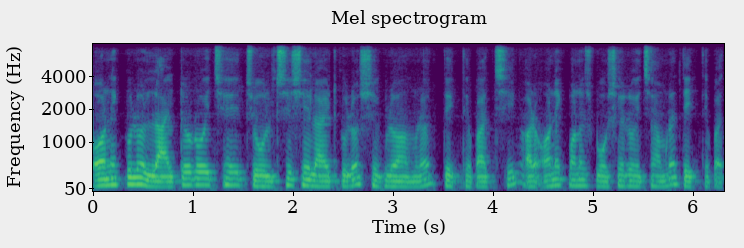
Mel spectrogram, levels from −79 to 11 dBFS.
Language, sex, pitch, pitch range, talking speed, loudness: Bengali, male, 110 Hz, 105-130 Hz, 200 wpm, -18 LUFS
